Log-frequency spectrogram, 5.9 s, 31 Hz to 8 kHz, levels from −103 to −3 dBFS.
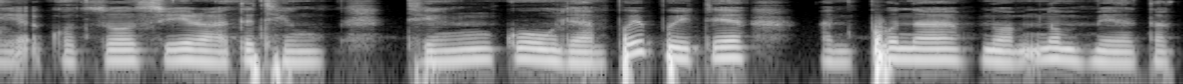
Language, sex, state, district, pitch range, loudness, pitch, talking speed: Mizo, female, Mizoram, Aizawl, 140-160 Hz, -22 LUFS, 150 Hz, 190 wpm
